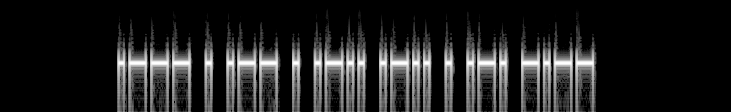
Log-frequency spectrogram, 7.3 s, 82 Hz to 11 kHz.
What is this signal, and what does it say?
Morse code, heard as a keyed tone, about 21 wpm, 700 Hz. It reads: JEWELLERY
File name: 9 Letter Words - First 3 Letters Given - 22wpm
